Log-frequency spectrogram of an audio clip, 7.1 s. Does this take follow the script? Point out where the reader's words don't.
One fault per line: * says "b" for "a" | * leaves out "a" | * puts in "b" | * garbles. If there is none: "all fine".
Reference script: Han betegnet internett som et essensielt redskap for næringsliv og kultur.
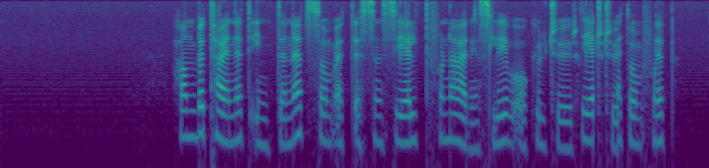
* leaves out "redskap"
* garbles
